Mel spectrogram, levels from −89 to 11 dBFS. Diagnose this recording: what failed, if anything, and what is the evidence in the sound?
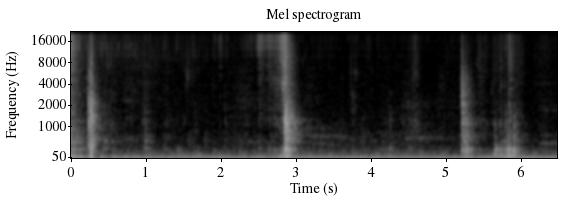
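The codec stage is at fault, with damage that is plainly audible throughout. Tones sound noisy, rough and grainy rather than swirling. Content extends to about 20.2 kHz. This likely points to Opus compression in music mode, where sparse bits at roughly 24 kbps force the encoder to fill bands with noise.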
